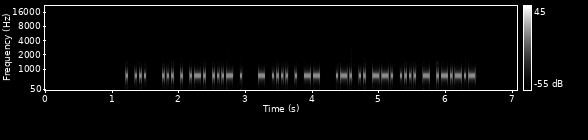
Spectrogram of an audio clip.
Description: Morse code, heard as a keyed tone, about 36 wpm, 700 Hz. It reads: ES SERVE THEM RIGHT.
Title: Sentences from Top 400 Words and Abbreviations 35wpm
